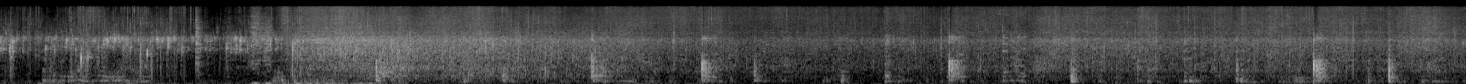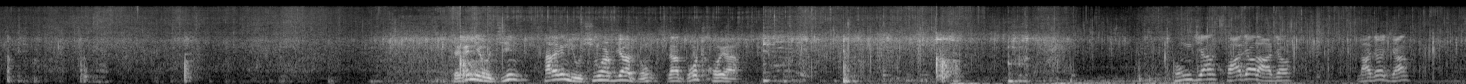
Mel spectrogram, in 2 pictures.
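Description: Hot oil sizzling as beef tendon is stir-fried in an iron wok, with the metal ladle clicking and scraping against the pan as it stirs. The sizzle grows louder about two-thirds of the way through.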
